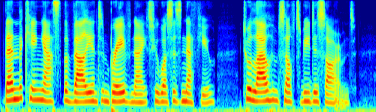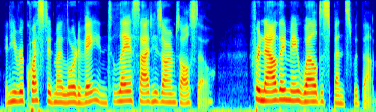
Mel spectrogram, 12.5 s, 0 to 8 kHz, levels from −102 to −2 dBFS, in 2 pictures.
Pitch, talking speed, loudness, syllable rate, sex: 195 Hz, 185 wpm, -19 LUFS, 5.0 syllables/s, female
